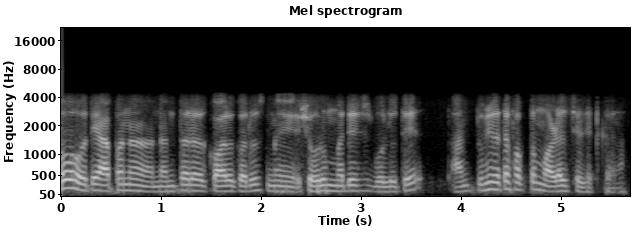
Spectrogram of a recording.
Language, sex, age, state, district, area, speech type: Marathi, male, 18-30, Maharashtra, Nagpur, rural, conversation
